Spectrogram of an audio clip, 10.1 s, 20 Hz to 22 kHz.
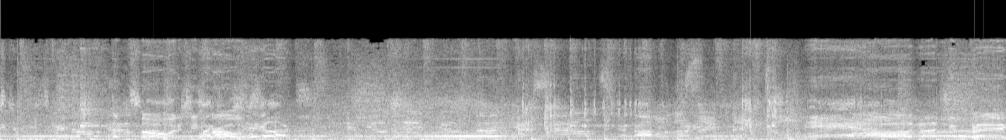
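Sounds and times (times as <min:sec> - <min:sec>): loud rock music: 0:00.0 - 0:10.0
air hockey puck and mallets clacking: 0:05.2 - 0:06.5, 0:07.3 - 0:08.0.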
